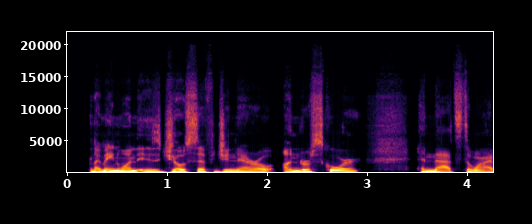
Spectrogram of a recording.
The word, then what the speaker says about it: Gennaro: How do you say your last name? Joseph Janeiro. Janiro. Yeah, it's Italian, you know, but I'm not tell.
